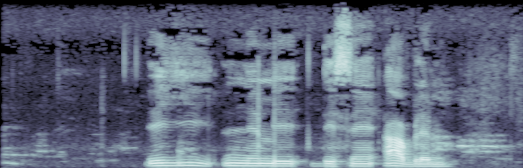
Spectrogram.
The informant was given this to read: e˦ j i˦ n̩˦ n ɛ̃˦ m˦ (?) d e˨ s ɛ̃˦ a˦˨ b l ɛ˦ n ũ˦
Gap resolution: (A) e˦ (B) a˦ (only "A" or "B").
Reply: A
